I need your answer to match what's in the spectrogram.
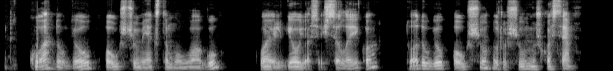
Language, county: Lithuanian, Kaunas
